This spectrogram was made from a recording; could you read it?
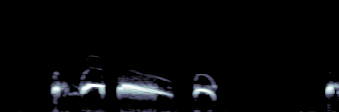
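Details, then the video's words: Spotted dove recording made for luring wild doves in any forest: a soft stutter, a rising coo, a long rough falling croo and a short arched final note, then the phrase begins again. No background noise. "เสียงนกเขาใหญ่ ต่อเข้าเร็วสุด ป่าไหนก็เข้า"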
